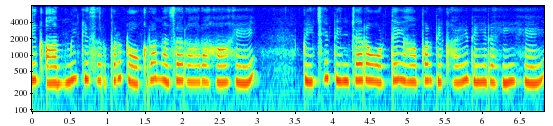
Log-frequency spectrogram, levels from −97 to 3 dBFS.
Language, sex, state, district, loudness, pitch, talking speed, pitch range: Hindi, female, Rajasthan, Jaipur, -19 LUFS, 335 Hz, 175 wpm, 320-345 Hz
